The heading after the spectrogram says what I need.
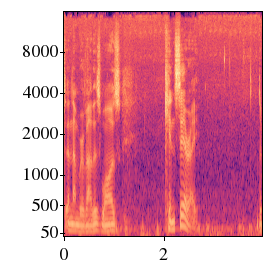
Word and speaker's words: Censere: came up amongst a number of others was cancere the pronunciation would be concera in in latin now i'm not a latin scholar so i naturally pronounce it sincere right and is that kind of like a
